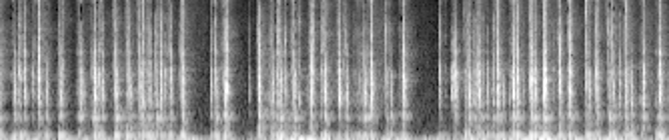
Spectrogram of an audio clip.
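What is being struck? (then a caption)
Plastic keyboard with round keycaps. Fingertips with nails type steadily on a yellow and black plastic retro keyboard with round grey keycaps and a hollow housing. The rapid key taps are bright and clicky, with a low, hollow thump beneath them. Two brief pauses break the typing, near two and four seconds in.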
